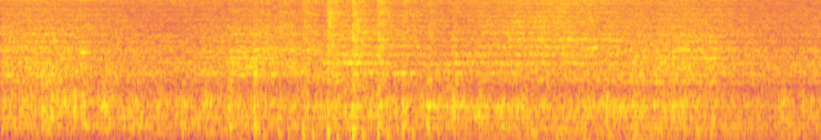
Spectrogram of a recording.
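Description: The superfast Shramjeevi Express runs on a parallel track beside the Vikramshila Express, heard from on board as a steady loud rail rumble with a burst of rhythmic clickety-clack midway.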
